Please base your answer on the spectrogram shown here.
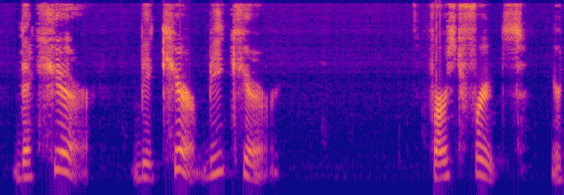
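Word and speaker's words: בכור: first first fruit bicher be cure be cure the eyes pronounce like an e b i k double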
